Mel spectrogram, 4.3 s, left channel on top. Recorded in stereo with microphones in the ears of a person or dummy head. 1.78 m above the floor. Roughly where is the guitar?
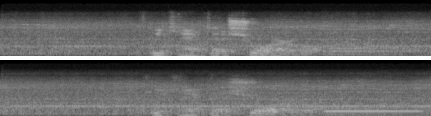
Left.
